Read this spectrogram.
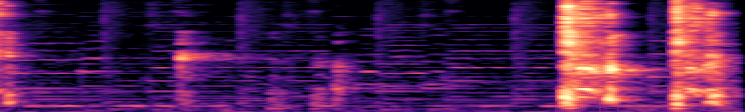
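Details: Two loud coughs over background music from an adult streamer sick with COVID, voice hoarse; coughing during a respiratory illness.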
